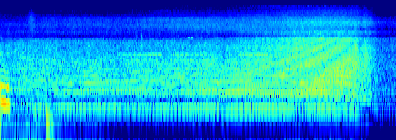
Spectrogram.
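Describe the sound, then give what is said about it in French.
A small camera drone's propellers whine with a steady, high-pitched buzz as it is brought back down after filming a panorama near Le Mans, the tone shifting slightly and growing a little louder before easing off at the end. “Je vais redescendre le drone et puis on va regarder ce que ça donne.”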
